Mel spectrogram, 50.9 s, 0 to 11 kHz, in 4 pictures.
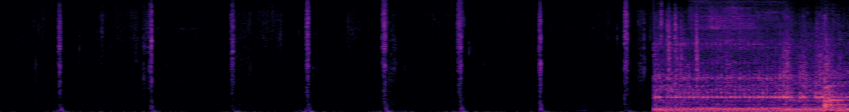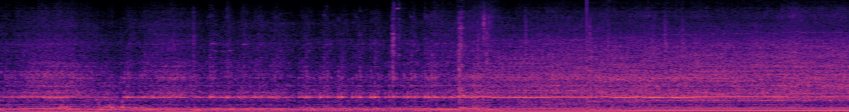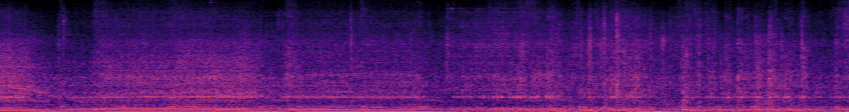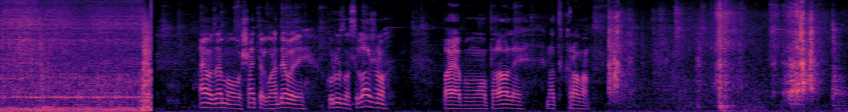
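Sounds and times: steady whine: 9.8s - 20.2s
tractor engine running: 9.8s - 40.5s.

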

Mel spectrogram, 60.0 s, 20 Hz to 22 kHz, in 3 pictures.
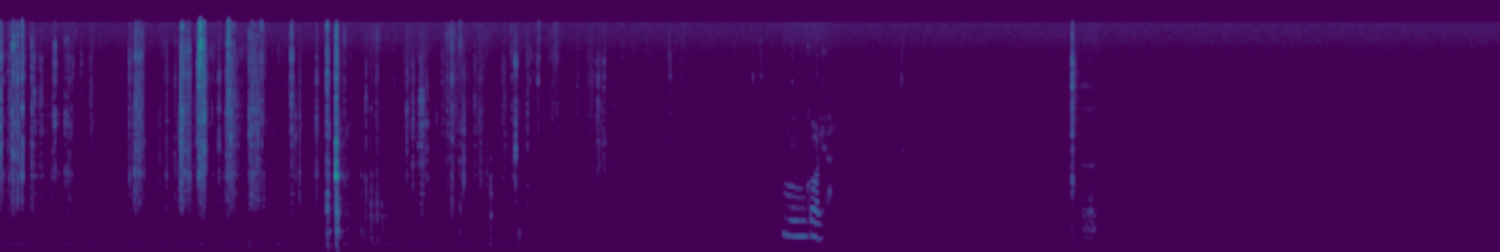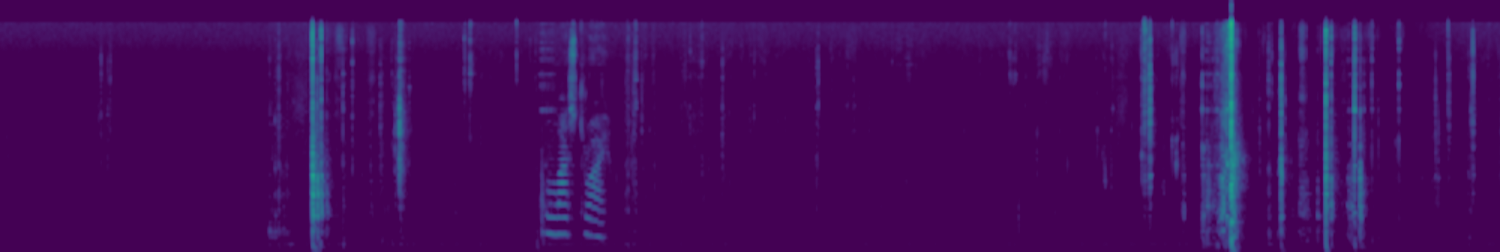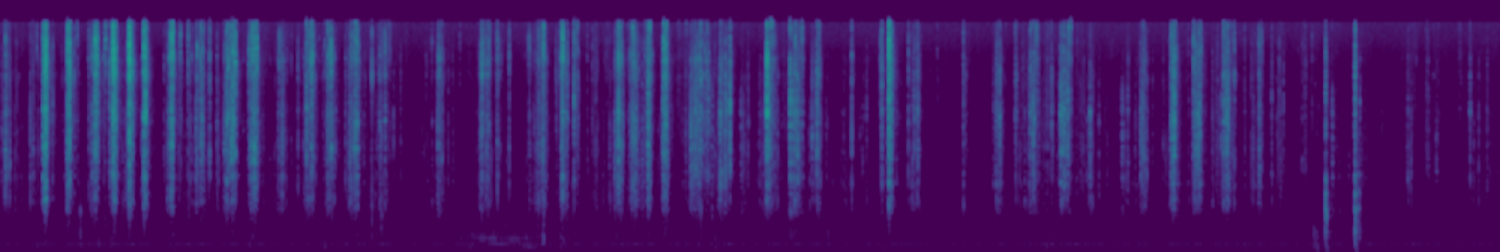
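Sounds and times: puzzle cube clicking turns: 0.0s - 4.6s, 40.0s - 52.3s, 53.2s - 57.8s
faint steady hum: 0.0s - 60.0s.

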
